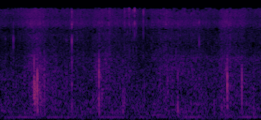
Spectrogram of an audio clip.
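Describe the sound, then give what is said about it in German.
Footsteps crunching through fresh snow in Hamburg while it is snowing, at an unhurried walking pace, a series of soft, gritty crunches over a low steady hum, with no one talking. “Hört ihr das Knistern?”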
